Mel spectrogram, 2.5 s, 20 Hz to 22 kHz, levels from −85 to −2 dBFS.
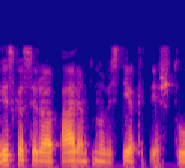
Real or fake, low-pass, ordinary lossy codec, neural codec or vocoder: real; 7.2 kHz; Opus, 64 kbps; none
